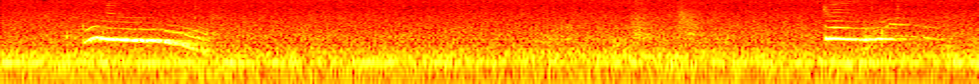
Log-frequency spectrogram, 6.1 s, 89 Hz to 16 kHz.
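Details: Two clear, falling mews from 2-week-old kittens, one of four littermates, separated by a four-second quiet stretch with a soft steady hum beneath.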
